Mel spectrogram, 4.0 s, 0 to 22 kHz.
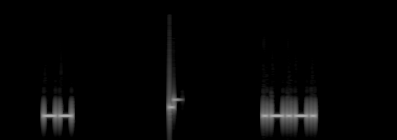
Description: Morse code, heard as a keyed tone, about 30 wpm, 700 Hz. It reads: M <AR>
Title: Single Character (Letter:Number:Punctuation:Prosign) 30wpm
